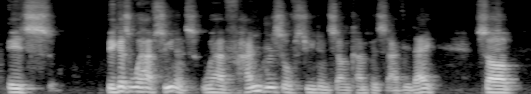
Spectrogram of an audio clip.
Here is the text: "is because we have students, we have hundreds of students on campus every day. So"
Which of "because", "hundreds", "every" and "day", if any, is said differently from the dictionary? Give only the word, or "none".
none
